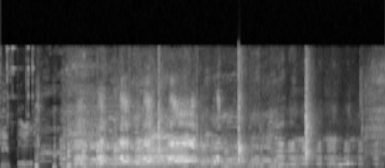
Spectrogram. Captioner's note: all laughing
